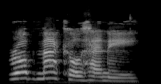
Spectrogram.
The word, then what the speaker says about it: Rob McElhenney: Rob McElhenney. Ya sabéis cómo se dice. Como lo he dicho yo.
